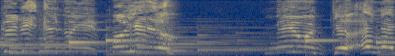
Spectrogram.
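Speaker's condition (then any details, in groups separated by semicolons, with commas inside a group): Brain lesion disability grade 1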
